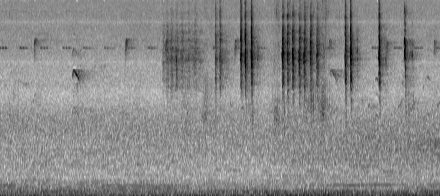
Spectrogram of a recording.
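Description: Birds chirping: a few faint high peeps at first, then quick clusters of sharp chirps from about a third of the way in, over a low steady rumble.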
